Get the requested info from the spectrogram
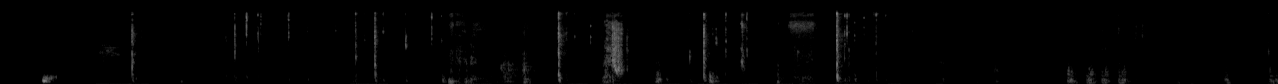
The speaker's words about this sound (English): It's always stressful when you're typing and someone's waiting for you, right?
